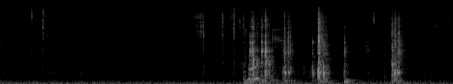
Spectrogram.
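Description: Scissors cut through paper card while making a retro ticket-style greeting card, starting with a few light snips and then building to several louder, close crunchy cuts in quick succession.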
